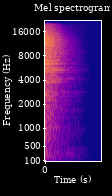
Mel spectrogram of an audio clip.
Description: tamed hi hat sound e key, Royality free hi hat closed sound tuned to the E note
